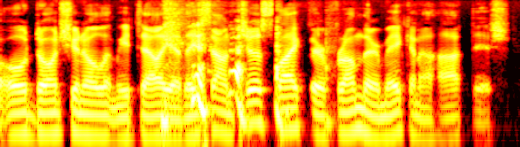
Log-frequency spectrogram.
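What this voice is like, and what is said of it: Put-on Minnesota accent. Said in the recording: “my accent sounds more like the people from the movie Fargo when I'm up in Minnesota ... you really do that accent very well”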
